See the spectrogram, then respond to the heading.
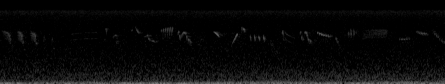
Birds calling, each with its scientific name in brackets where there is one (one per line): Eurasian Skylark (Alauda arvensis)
